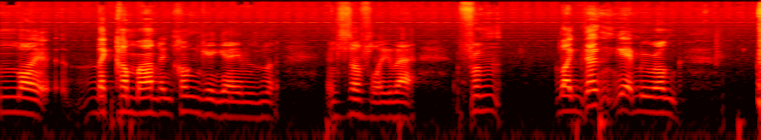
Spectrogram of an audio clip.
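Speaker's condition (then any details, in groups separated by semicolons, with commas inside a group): Cerebral palsy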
